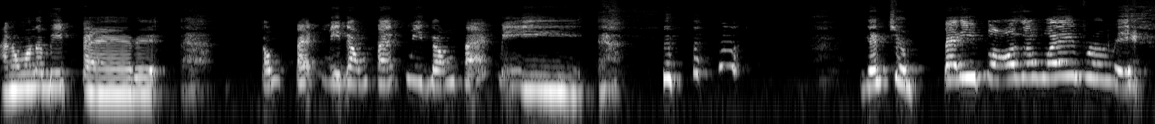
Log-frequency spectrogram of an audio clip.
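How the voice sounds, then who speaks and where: A put-on character voice speaks at a high pitch with very wide pitch swings. The pace is moderate, broken by long, frequent pauses. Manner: whiny, indignant.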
